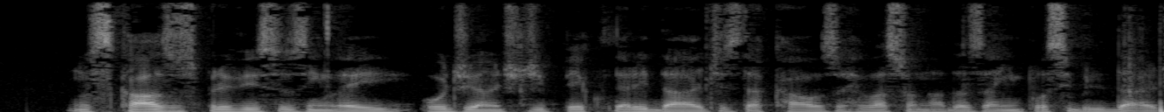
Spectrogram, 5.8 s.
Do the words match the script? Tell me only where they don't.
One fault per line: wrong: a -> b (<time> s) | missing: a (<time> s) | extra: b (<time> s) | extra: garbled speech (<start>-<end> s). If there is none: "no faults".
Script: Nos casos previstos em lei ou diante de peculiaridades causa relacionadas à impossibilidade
extra: da (3.7 s)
